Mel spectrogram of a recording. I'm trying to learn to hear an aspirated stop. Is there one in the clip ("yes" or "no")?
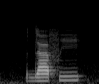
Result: no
